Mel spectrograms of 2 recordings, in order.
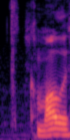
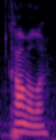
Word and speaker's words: Kamala: That's not how you say her name. How do you say her name? Kamala. Kamala.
